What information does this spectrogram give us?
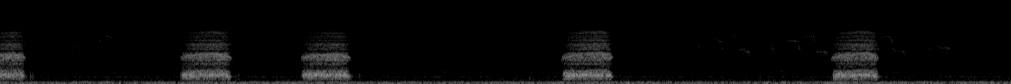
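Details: Barn owls in a nest box in Israel after the male flies in wet from the rain to join the incubating female; five breathy, harsh screeches at irregular one- to three-second gaps, with light twittering of small birds behind.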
